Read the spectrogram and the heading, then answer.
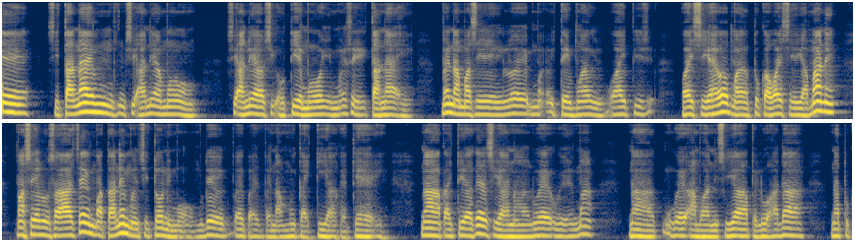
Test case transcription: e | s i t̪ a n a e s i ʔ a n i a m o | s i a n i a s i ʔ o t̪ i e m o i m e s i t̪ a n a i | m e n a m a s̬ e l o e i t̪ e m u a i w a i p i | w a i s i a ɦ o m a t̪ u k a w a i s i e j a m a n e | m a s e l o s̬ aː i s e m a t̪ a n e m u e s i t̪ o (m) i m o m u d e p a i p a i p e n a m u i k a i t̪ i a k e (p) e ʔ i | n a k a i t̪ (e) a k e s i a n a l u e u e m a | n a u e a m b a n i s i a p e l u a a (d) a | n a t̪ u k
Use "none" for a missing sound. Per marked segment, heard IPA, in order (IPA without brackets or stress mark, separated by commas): n, k, i, d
